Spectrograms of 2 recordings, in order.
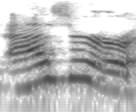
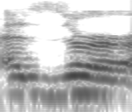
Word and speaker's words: Azure: way you print out is it as your as ur I'm not sure I think I've heard it um I haven't checked Webster for the official definition but I've heard Microsoft pronounce it both ways so I think equally correct alright so my name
